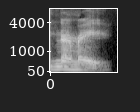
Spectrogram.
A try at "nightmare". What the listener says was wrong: So just careful how you pronounce nightmare. Have to make that t sound in the middle. Nightmare. Nightmare. Nightmare.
